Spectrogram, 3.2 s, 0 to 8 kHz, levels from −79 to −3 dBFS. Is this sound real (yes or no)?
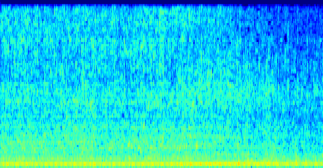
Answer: yes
